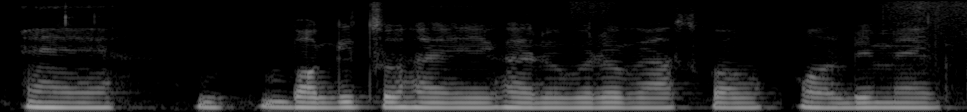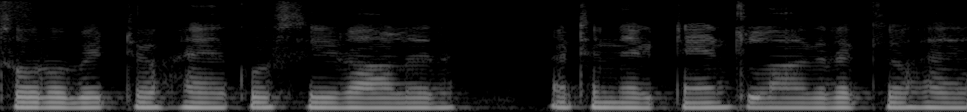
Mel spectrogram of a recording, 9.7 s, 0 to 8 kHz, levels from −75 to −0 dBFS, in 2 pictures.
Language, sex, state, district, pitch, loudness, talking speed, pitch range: Marwari, male, Rajasthan, Nagaur, 130 Hz, -36 LUFS, 135 wpm, 130-135 Hz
